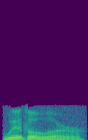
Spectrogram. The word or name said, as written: whittler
